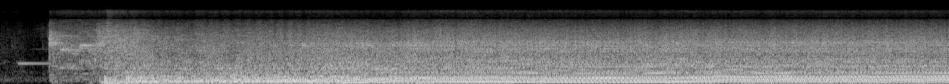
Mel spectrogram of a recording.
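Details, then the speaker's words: GM LT1 V8 refired the day after seizing from running without oil: catches after a short crank, runs loud, harsh and uneven with hard irregular clatter, flames seen; seized engine with broken pistons. "It's the next day and we just seized up last night. Got my other son, Zach, with me. We're going to see if it'll refire."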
